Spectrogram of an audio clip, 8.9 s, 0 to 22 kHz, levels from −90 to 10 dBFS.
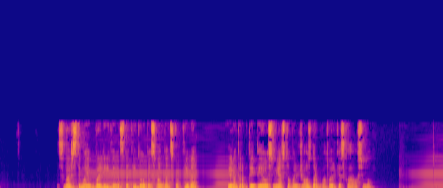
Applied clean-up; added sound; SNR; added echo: neural mask model RNNoise.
